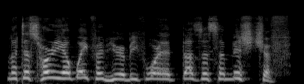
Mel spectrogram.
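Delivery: high, rushed panic; frightened. A narrator's reading. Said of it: "thoroughly frightened".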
